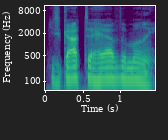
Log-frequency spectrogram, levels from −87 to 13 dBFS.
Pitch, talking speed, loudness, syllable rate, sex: 110 Hz, 245 wpm, -18 LUFS, 5.1 syllables/s, male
